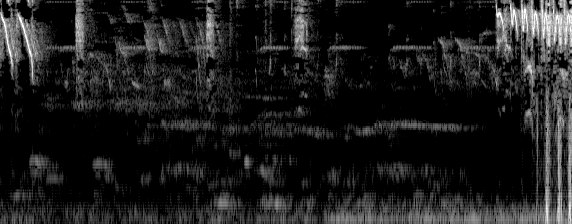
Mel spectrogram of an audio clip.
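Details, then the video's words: Bananaquit singing in the "cangaceiro" style: an opening high sibilant burst, then faint chirps over a quiet rumble, ending in a loud, very high, fast buzzy trill with strong low thuds beneath. "Sibite CANGACEIRO Cantando Muito"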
